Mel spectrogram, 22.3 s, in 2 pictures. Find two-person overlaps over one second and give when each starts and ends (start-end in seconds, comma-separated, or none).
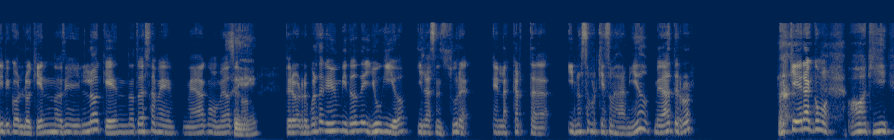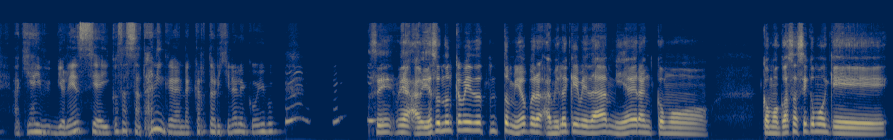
none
